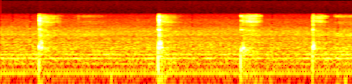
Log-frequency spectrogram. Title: Breathy weak coughing fit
